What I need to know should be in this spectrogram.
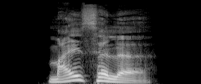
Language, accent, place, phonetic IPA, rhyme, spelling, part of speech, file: German, Germany, Berlin, [ˈmaɪ̯sələ], -aɪ̯sələ, meißele, verb, De-meißele.ogg
- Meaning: inflection of meißeln: 1. first-person singular present 2. singular imperative 3. first/third-person singular subjunctive I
